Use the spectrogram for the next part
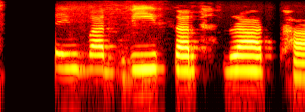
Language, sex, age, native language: Icelandic, female, 8, Icelandic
